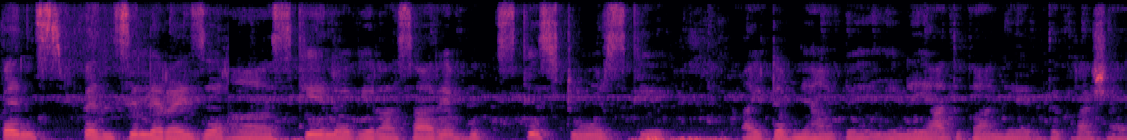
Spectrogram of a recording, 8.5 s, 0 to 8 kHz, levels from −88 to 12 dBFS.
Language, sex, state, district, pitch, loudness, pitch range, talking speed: Hindi, female, Chhattisgarh, Bastar, 175 Hz, -34 LUFS, 170-185 Hz, 150 wpm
